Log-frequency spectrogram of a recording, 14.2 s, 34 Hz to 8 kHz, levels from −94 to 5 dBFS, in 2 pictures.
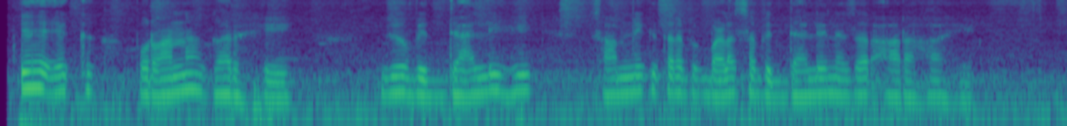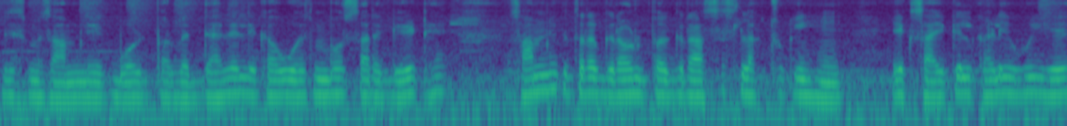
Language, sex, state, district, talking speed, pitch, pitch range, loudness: Hindi, male, Maharashtra, Aurangabad, 190 wpm, 130 Hz, 120-135 Hz, -38 LUFS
